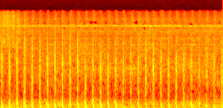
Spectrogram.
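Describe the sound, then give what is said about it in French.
A helicopter flies by, its rotor thudding in a fast, steady rhythm over a low engine drone, loud and continuous with no voices. “Vous voulez piloter un hélicoptère?”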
